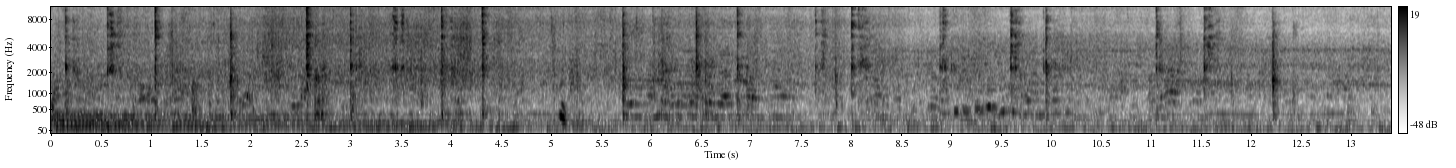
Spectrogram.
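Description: Chopped pork for sisig frying in a large metal wok, sizzling steadily, while a metal ladle stirs it, scraping and clinking sharply against the pan many times at an uneven pace.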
